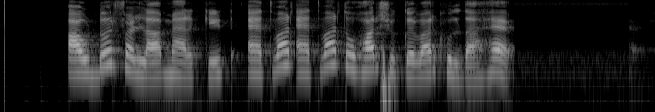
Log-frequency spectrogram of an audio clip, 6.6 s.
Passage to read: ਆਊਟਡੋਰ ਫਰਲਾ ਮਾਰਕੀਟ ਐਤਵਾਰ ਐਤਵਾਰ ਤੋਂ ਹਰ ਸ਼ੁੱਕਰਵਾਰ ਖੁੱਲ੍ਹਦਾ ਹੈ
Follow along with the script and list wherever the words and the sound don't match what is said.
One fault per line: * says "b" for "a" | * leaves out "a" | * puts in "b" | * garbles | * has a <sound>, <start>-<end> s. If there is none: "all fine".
all fine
